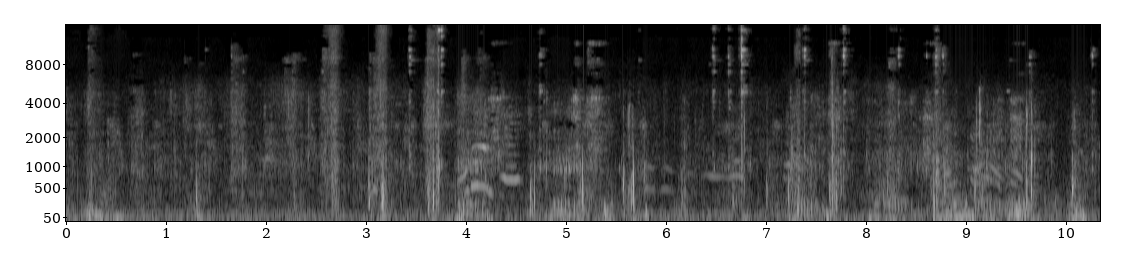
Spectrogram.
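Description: Footsteps through grass and knocks from a hand-held camera, many short irregular clicks over a low rumble, with a few brief voice sounds in the middle.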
